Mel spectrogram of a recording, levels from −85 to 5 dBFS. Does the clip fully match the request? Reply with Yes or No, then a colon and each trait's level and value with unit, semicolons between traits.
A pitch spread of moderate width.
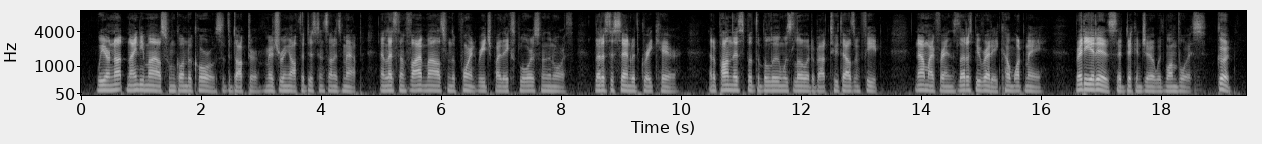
No: narrow, 2.1 semitones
